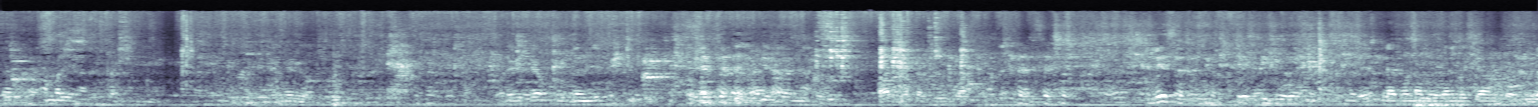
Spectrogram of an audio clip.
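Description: Several men talk and murmur nearby.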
